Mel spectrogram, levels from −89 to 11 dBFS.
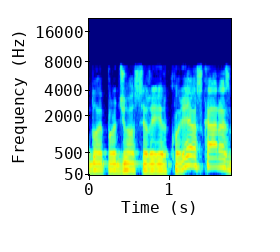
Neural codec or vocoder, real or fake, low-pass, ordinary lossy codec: codec, 16 kHz, 8 kbps, FunCodec, trained on Chinese and English, 25 frames a second; fake; 7.2 kHz; AAC, 64 kbps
